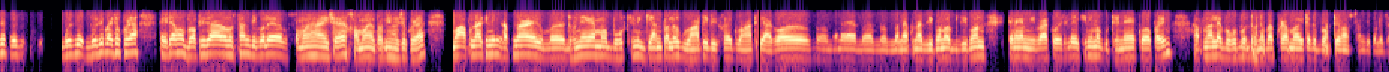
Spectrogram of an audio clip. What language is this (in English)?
Assamese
